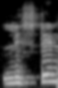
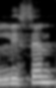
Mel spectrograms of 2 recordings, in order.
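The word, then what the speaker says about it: listen: तो इसे हम लोग लिस्टेन नहीं पढ़ेंगे दोस्तों, लिसन पढ़ेंगे।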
